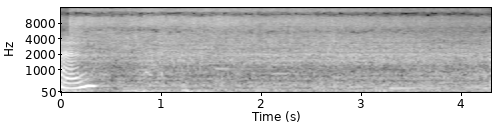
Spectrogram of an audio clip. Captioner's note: tap water running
